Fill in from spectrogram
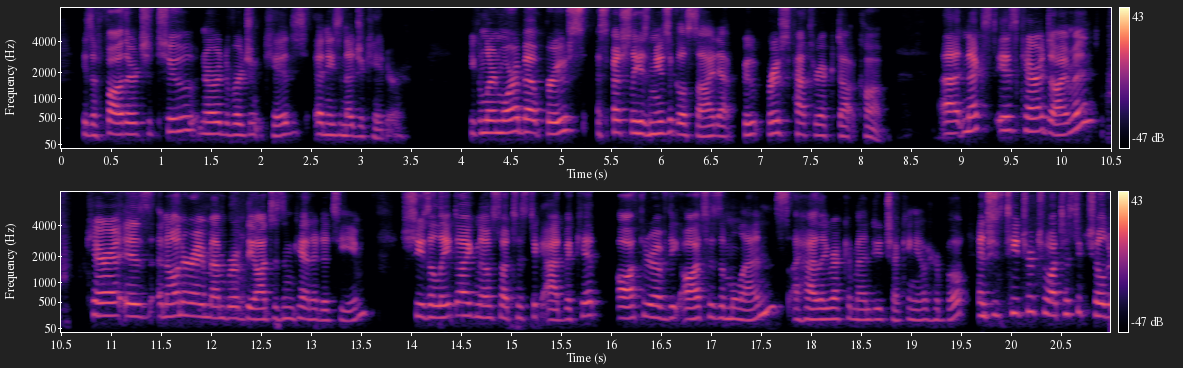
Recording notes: this was initially recorded as a video webinar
